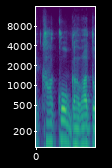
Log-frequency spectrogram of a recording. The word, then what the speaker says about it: 加古川: すね、東京からバイクに乗って、えー、佐世保に向かって走っているわけですが、 1 日目、えー、宿をですね、兵庫県の加古川というところに取りました。えー、ここはですね、加える、そして古い川と書いて、加古川と読むところでございまして、で、一級河川、加古川が流れている。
